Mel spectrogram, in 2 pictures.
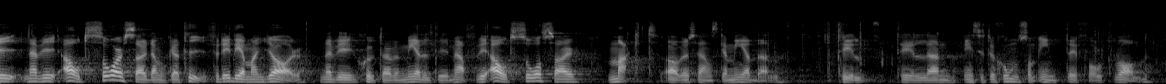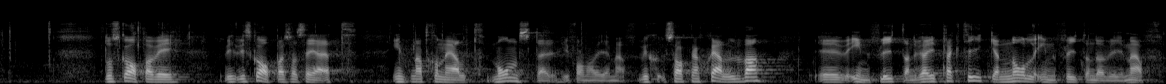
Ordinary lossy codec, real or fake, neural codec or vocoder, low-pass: none; real; none; none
